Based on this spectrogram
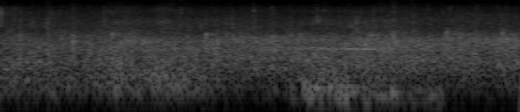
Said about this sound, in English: Let's give them a round of applause as they come.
